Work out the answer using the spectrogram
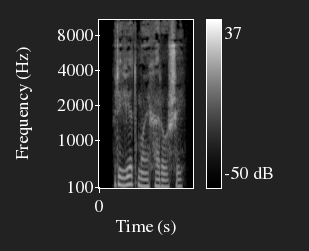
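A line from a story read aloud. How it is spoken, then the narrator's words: Breathed out softly. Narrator (Russian): выдохнула она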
